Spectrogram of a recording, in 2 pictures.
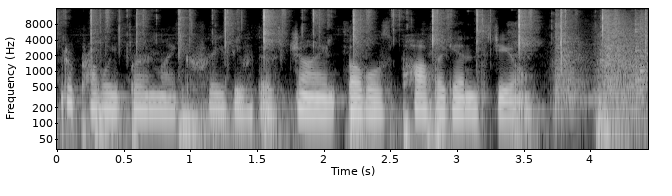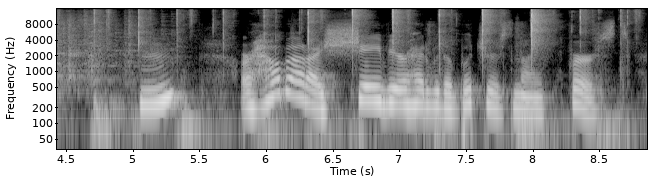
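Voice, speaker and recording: A woman's voice: fairly low pitch, animated, normal speed, dark tone, slight background noise, close to an everyday voice. A woman voicing a vengeful, teasing young giantess in an ASMR roleplay monologue, mocking and menacing in a playful, theatrical way. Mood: gloating, threatening. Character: gloating, teasing vengeful young giantess taunting shrunken captive.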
